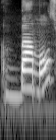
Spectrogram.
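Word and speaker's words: vamos: So you will also come across some native Spanish speakers saying bamos with a slight and softer B sound.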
